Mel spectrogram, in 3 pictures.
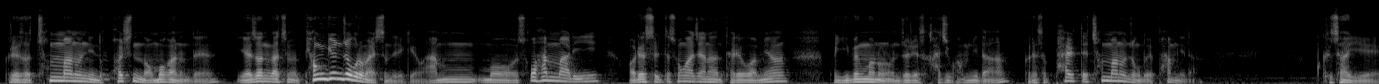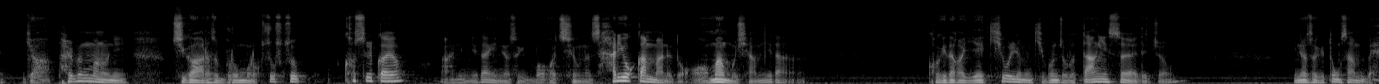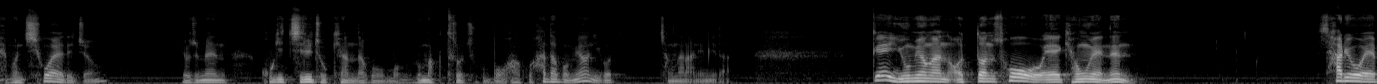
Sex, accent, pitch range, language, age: male, native, 85-130 Hz, Korean, 40-59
